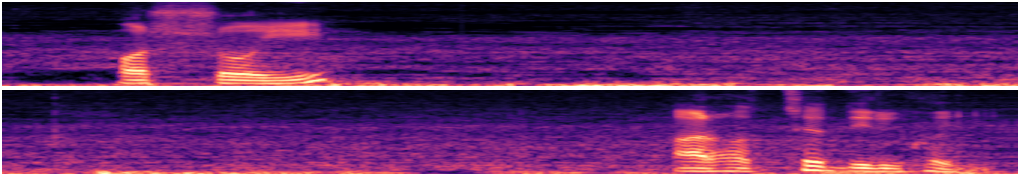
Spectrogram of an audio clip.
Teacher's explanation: এই ধ্বনি দুইটা উচ্চারণের সময় জিহ্বা এগিয়ে আসে। কোথায় এগিয়ে আসে? মুখের সামনে এগিয়ে আসে।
